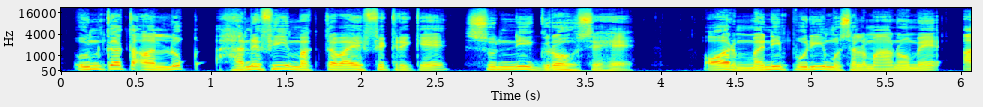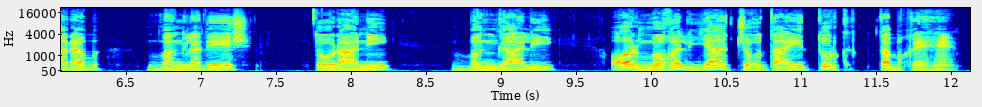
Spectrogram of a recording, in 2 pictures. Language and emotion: Urdu, neutral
